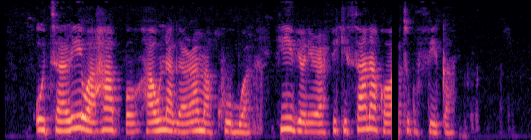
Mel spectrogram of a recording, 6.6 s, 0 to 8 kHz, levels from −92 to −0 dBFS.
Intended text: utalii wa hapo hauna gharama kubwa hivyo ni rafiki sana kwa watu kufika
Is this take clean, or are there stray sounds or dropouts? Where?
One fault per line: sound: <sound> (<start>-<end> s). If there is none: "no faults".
sound: dropout (4.9-5.0 s)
